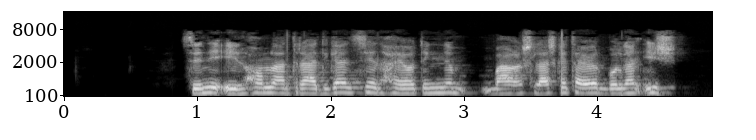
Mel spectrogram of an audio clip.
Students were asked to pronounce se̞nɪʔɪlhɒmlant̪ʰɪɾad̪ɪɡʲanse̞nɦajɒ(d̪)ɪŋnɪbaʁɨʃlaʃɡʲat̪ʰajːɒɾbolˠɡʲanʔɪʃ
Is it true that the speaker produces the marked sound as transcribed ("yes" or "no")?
no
